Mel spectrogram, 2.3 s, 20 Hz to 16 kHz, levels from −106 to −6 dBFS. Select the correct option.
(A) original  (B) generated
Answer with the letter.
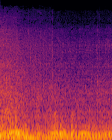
A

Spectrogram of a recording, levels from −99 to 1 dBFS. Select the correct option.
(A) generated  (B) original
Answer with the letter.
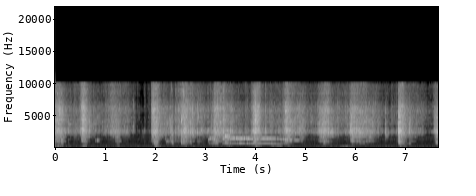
B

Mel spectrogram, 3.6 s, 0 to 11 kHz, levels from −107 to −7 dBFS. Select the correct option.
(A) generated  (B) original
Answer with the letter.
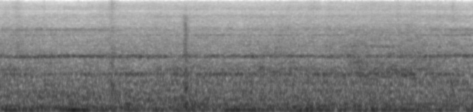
A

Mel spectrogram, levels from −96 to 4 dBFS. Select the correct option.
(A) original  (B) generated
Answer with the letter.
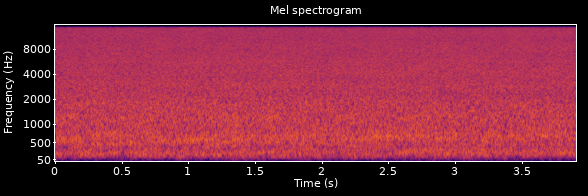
B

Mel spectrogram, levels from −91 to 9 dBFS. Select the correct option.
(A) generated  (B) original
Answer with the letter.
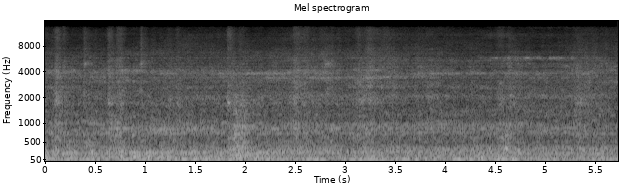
A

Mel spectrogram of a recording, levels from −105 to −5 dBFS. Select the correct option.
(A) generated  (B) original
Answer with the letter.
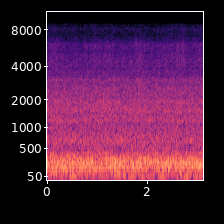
A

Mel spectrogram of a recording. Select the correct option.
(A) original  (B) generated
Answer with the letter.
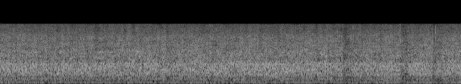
B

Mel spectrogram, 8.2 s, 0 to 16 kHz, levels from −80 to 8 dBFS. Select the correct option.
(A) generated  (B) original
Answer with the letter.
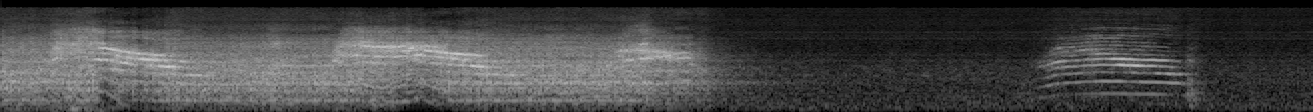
A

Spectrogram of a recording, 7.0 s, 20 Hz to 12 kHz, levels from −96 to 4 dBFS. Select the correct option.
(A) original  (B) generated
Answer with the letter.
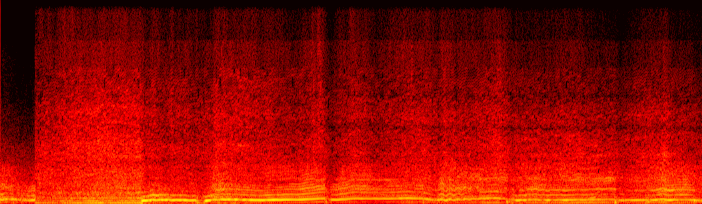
A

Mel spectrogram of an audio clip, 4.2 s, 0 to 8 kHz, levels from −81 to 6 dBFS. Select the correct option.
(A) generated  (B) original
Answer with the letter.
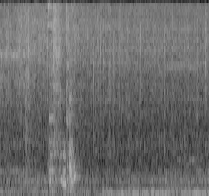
A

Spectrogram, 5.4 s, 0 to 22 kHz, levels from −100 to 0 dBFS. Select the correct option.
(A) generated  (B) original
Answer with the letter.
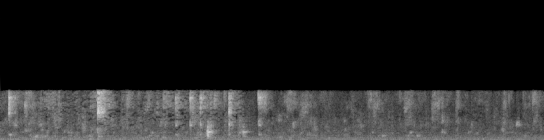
B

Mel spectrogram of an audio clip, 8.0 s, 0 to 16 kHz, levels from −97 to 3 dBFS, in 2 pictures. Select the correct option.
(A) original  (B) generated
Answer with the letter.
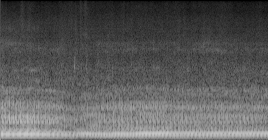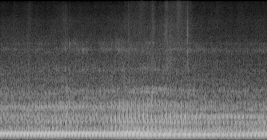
B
